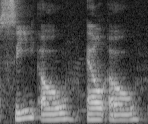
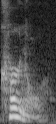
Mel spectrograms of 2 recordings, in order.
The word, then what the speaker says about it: colonel: high level but actually this word is pronounced kernel kernel just like another word in english that's spelled k-e-r-n-e-l kernel kernel can be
